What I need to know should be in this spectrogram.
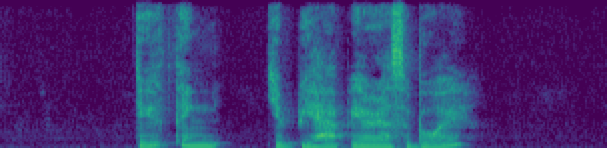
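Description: A woman asks a question gently close by.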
